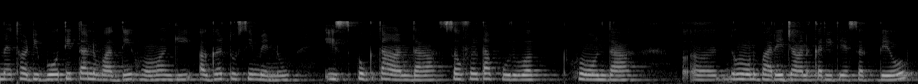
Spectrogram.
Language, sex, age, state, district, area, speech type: Punjabi, female, 18-30, Punjab, Shaheed Bhagat Singh Nagar, urban, spontaneous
